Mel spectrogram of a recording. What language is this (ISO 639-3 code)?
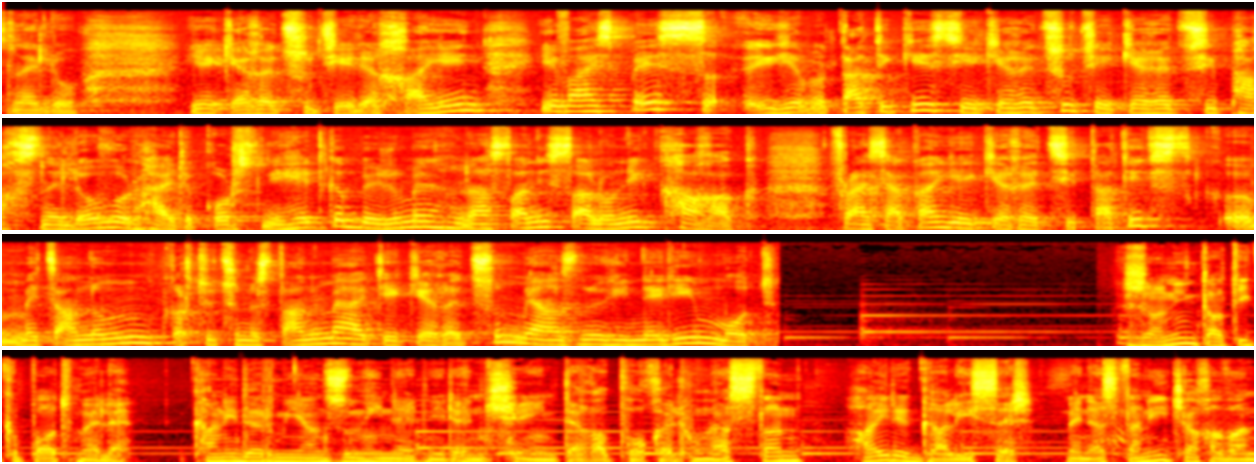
ron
